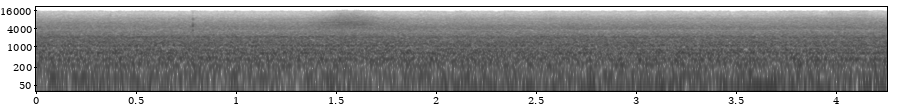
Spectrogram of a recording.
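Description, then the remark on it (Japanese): A car heater fan starts blowing once the engine has warmed up, in a car at a self-service gas station: a steady, continuous airy whoosh filling the cabin at an even level from start to finish, with no voices over it. “暖房のファンがね回り始めました”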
